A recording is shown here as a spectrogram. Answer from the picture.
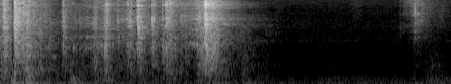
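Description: Rapid clicking and rustling of plastic-wrapped snacks and plastic cutlery being rummaged through in a basket, stopping just over a second in.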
